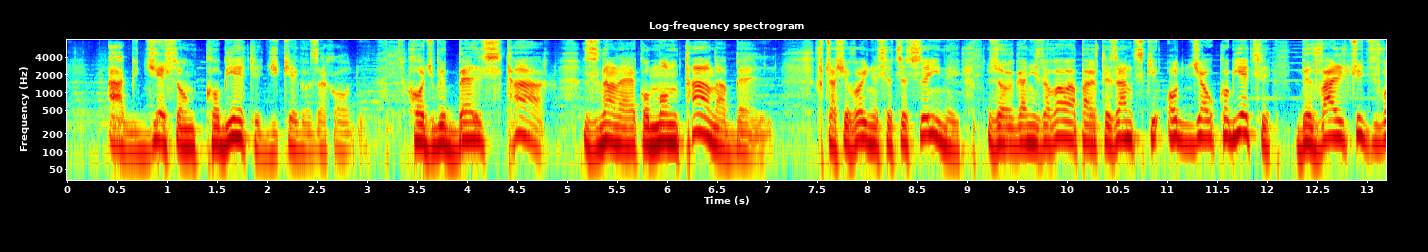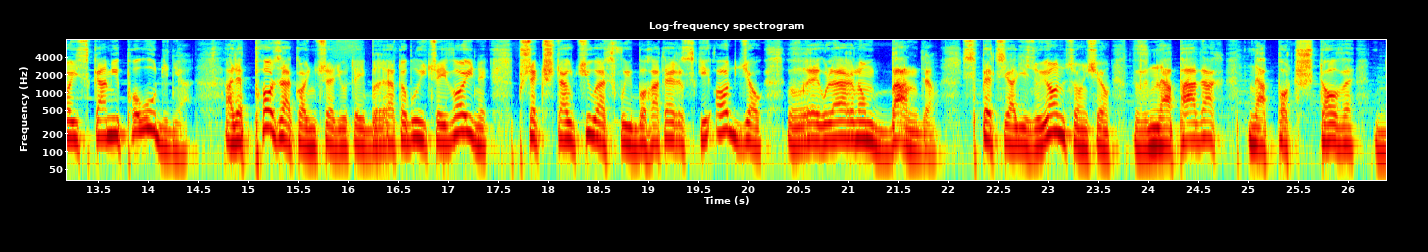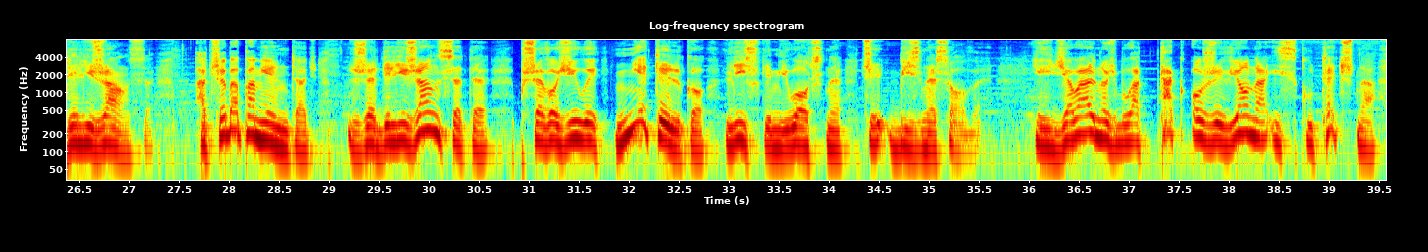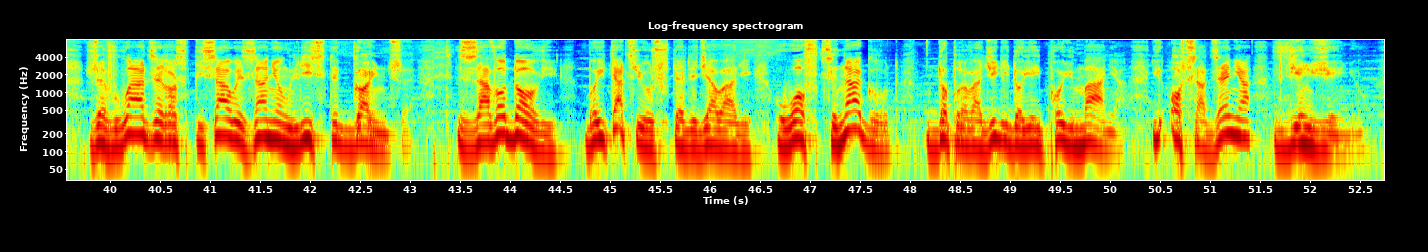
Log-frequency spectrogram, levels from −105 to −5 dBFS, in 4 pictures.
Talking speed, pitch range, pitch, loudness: 100 wpm, 115-160 Hz, 135 Hz, -17 LUFS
